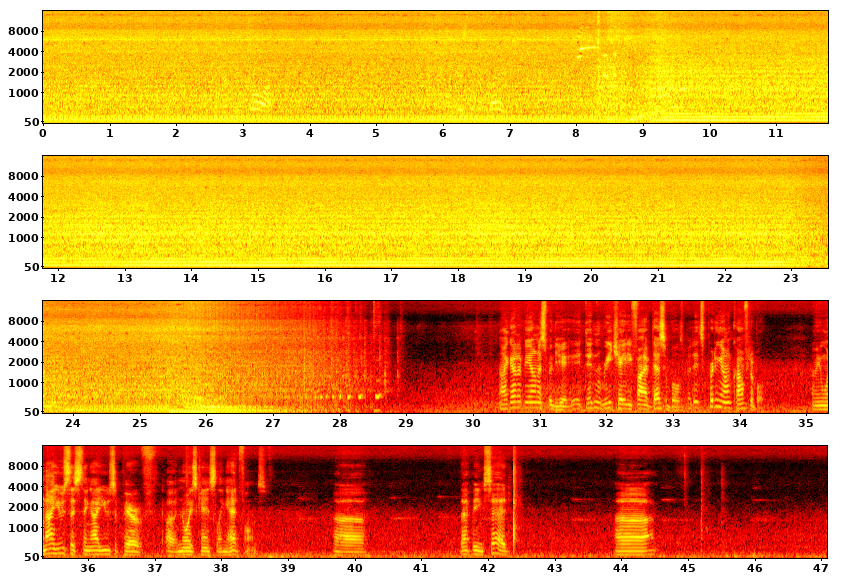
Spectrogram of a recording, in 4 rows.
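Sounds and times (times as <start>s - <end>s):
lawn tractor engine running: 0.0s - 29.0s.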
